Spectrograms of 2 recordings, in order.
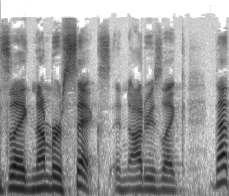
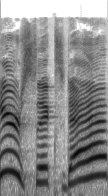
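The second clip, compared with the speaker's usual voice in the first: very high-pitched, loud, shrill cowboy voice; 13 semitones higher, 5 dB louder than usual. Telling a story, quoting Rusty speaking to his dad: imitating Rusty like a cowboy. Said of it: "does he talk like that?".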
